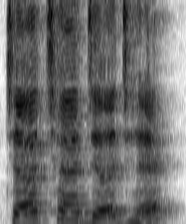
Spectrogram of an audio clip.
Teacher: ये स्पर्श व्यंजन थे लेकिन आदिकालीन हिंदी में ये स्पर्श संघर्षी हो गए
